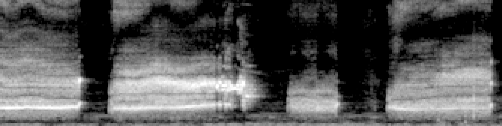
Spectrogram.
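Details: Baby cockatiel eating food, giving long harsh hissing begging screeches of about a second each with short pauses, broad noisy tone.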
